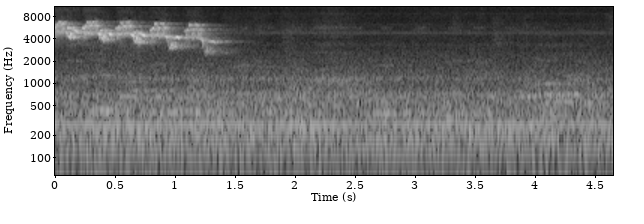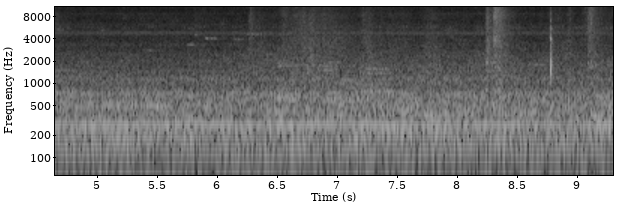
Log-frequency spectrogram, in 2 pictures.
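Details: A Sprague's Pipit of native grassland prairie, Grasslands National Park, Saskatchewan, gives a quick, high, descending cascade of thin jingling notes lasting just over a second, followed by a low steady indoor hum.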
